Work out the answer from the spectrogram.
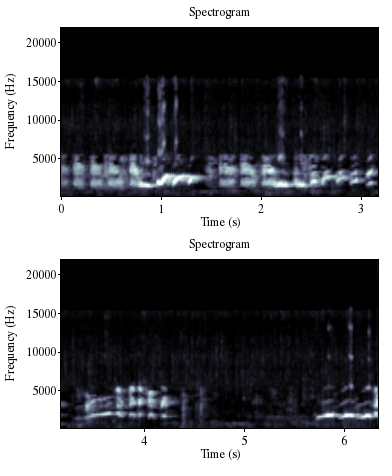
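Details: White-rumped shama master song used to train cage birds, with harsh scratchy bursts mixed with slurred whistles, a pause, then a short rising whistled phrase over steady low hum.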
